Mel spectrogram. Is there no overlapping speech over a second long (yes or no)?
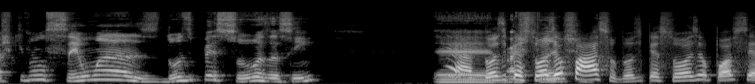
no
